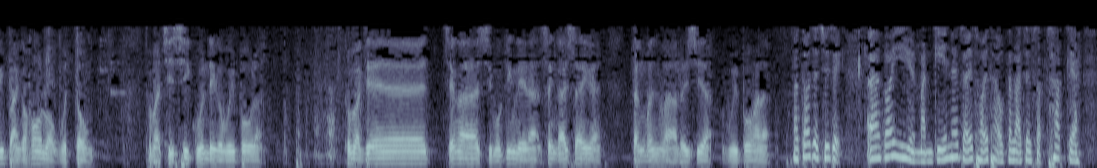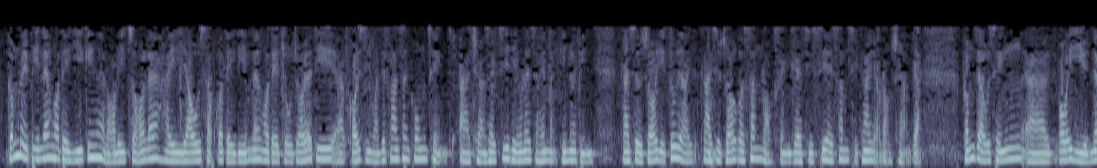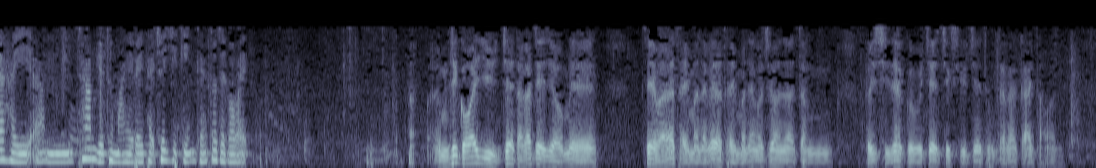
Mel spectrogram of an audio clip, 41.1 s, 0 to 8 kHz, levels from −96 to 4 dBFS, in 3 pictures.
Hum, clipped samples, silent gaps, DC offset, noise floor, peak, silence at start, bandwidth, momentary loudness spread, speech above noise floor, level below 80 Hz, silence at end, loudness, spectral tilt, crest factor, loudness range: none; under 0.1%; none; under 0.1%; -61 dBFS; -14 dBFS; 0 s; 5 kHz; 9 LU; 32 dB; -54 dBFS; 0.25 s; -30 LUFS; -11.5 dB/octave; 16 dB; 4 LU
